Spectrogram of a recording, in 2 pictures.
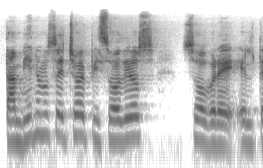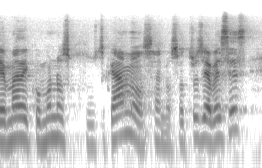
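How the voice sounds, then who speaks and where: A woman's voice: mid-range voice, normal speed. A woman co-hosting a podcast, explaining ideas reflectively and ending points with rhetorical tags. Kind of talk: casual podcast conversation.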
